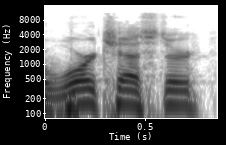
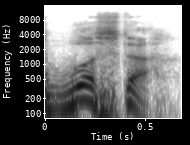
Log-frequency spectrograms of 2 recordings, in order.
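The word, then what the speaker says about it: Worcester: like wora I mean if you say you know warer or warchest they look at you like you got two heads around here they get kind of mad at you it's wora well it's not wora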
